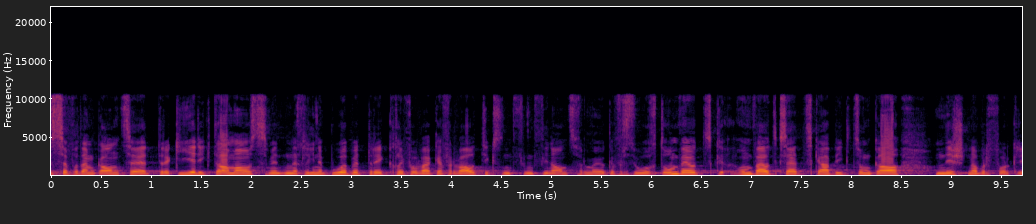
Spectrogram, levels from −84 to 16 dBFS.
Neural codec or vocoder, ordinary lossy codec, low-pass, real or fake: vocoder, 22.05 kHz, 80 mel bands, Vocos; none; none; fake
